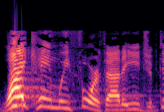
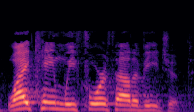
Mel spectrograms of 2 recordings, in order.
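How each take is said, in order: First: Loud challenging question. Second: Soft musing question. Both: Shown as a demonstration.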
